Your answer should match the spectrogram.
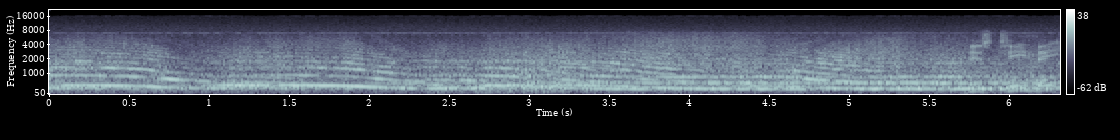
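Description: IRL Indy cars' V8 engines at full speed, passing one after another. Each engine note drops in pitch as the car goes by, so the sweeps overlap.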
